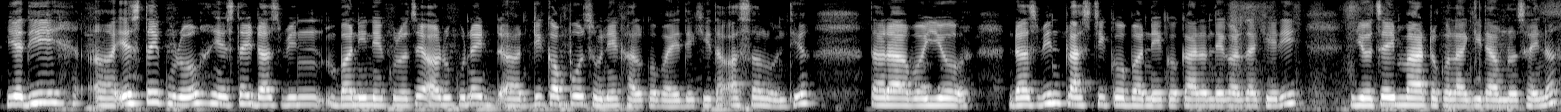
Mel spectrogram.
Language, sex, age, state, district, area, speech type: Nepali, female, 30-45, West Bengal, Kalimpong, rural, spontaneous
